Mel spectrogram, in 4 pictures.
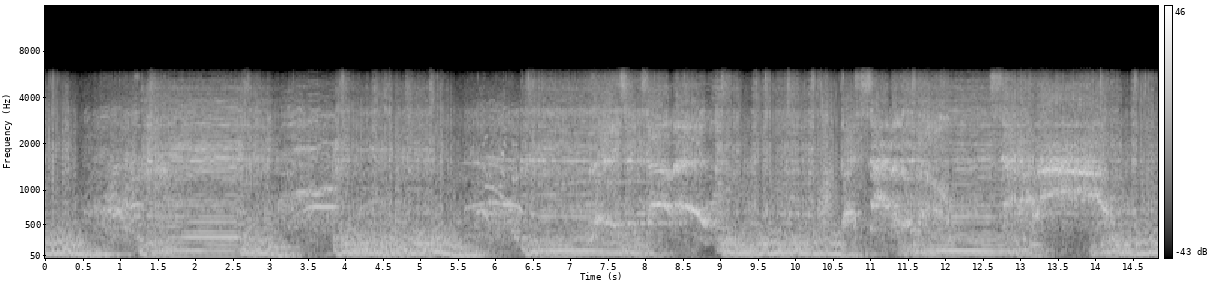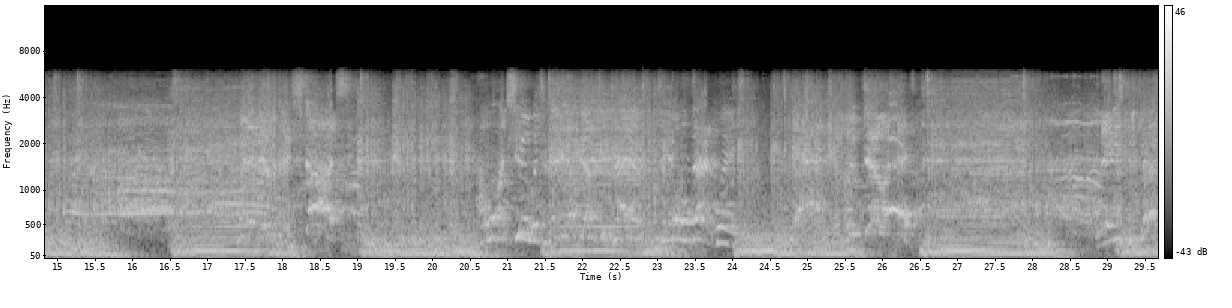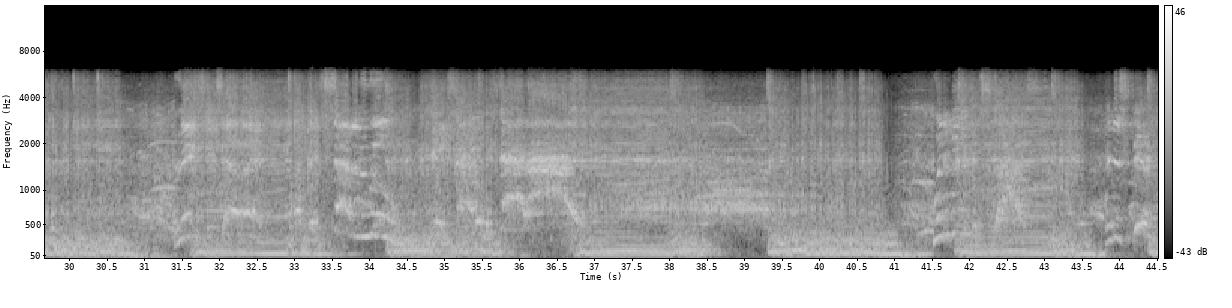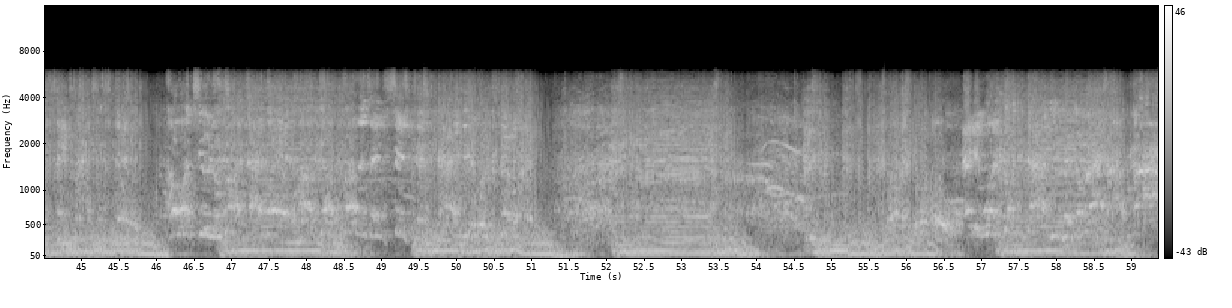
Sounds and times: Music: 0.0 - 36.1, 36.7 - 59.3.

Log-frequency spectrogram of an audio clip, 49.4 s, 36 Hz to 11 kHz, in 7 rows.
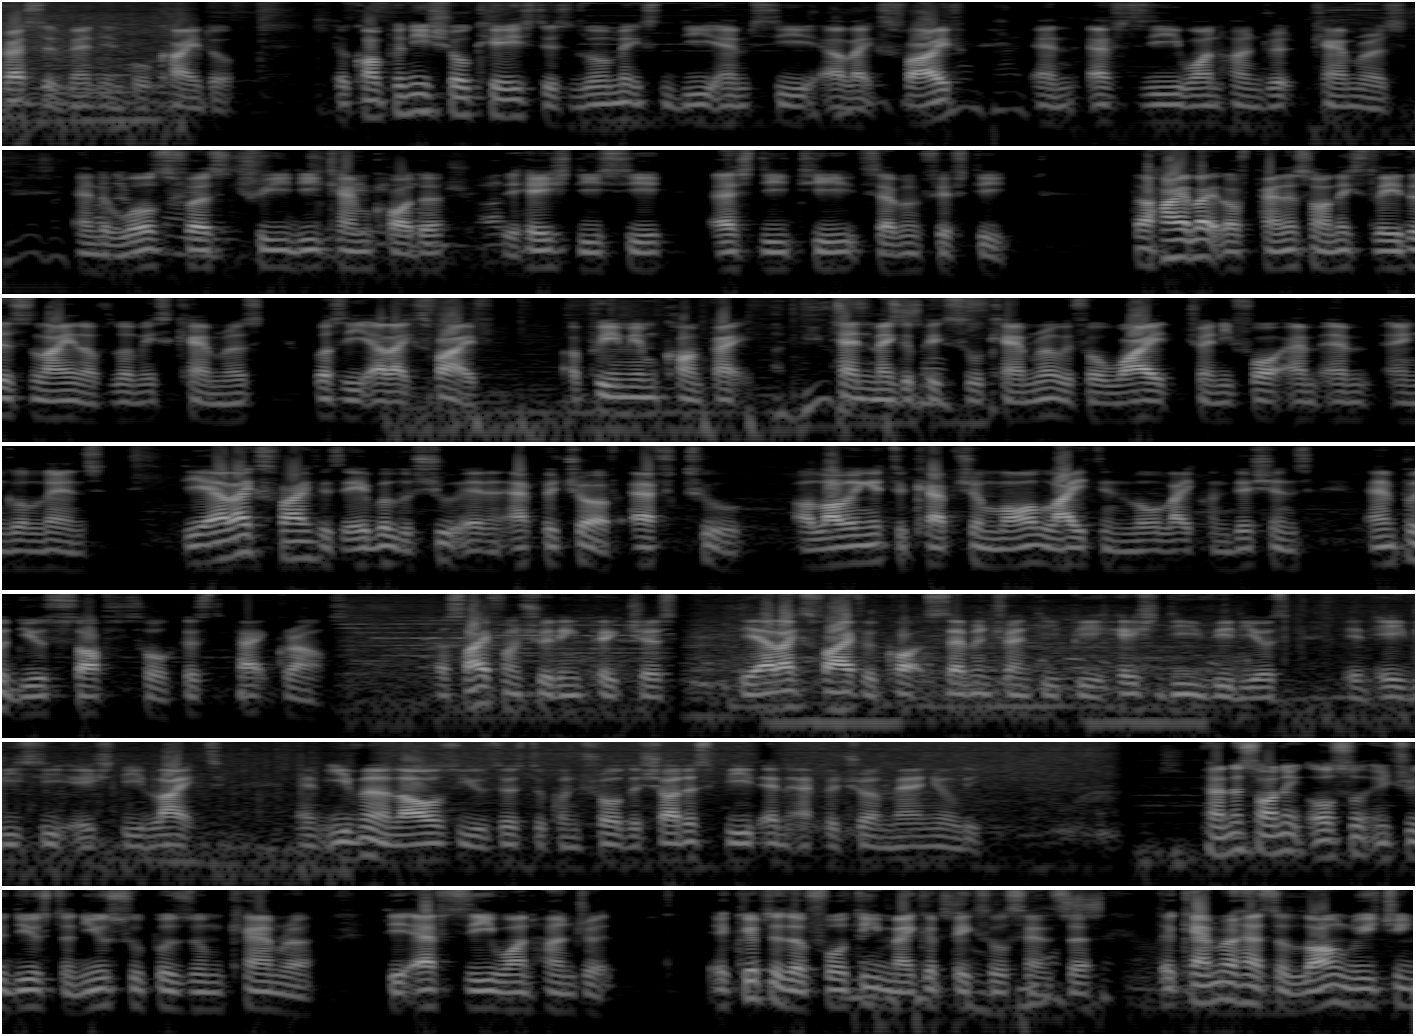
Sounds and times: Speech: 0.0 - 12.1, 12.8 - 40.2, 41.2 - 45.4, 46.0 - 49.4.

